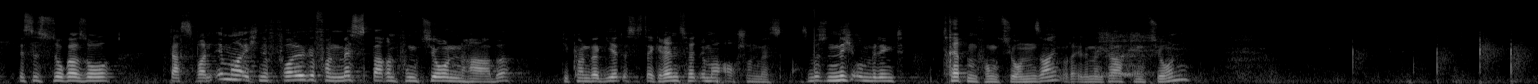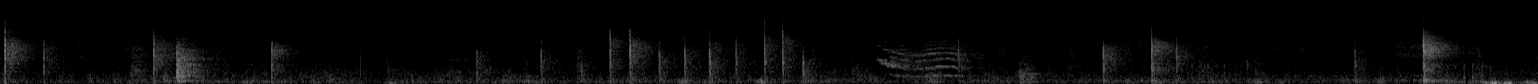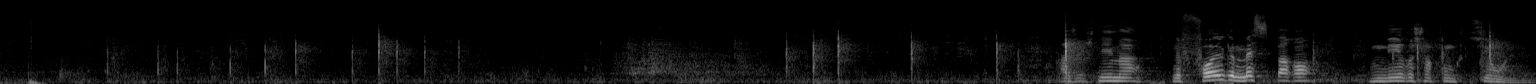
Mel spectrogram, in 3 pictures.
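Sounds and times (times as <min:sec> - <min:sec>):
speech: 0:00.2 - 0:12.0, 0:41.8 - 0:46.0
pen or chalk writing on a board during a maths lecture: 0:13.0 - 0:24.0, 0:24.7 - 0:46.1.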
